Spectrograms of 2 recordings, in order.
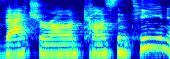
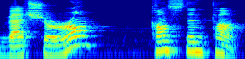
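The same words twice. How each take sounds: First: Put-on Vacheron Constantin as vatch-er-on con-stan-teen; hard CH and teen in Vacheron Constantin; mispronunciation. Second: Vacheron Constantin as vash-er-on con-stan-tan; French pronunciation. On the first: Teacher shows what not to say, mispronunciation. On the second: Teacher gives viewers the correction, French pronunciation. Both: Shown as a demonstration. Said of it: "again, it's not".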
